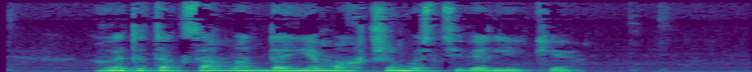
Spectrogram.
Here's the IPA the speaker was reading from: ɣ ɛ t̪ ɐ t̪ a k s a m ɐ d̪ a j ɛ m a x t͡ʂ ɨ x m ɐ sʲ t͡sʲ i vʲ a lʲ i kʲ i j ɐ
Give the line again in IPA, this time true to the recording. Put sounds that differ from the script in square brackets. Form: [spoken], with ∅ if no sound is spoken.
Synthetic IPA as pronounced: ɣ ɛ t̪ ɐ t̪ a k s a m ɐ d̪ a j ɛ m a x t͡ʂ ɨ [∅] m ɐ sʲ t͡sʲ i vʲ a lʲ i kʲ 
